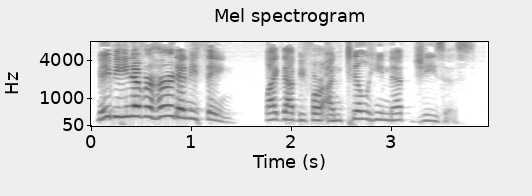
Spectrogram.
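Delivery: usual speaking voice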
